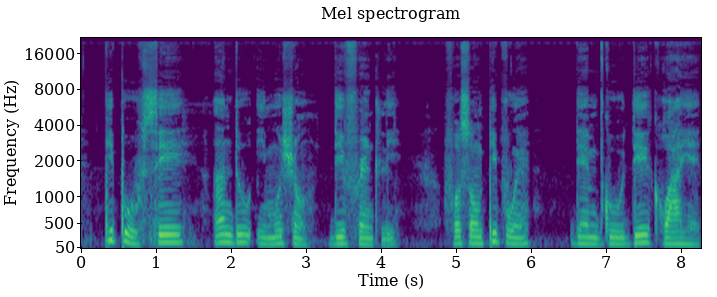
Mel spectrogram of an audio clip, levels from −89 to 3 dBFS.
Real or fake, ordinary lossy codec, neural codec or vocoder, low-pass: real; none; none; none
